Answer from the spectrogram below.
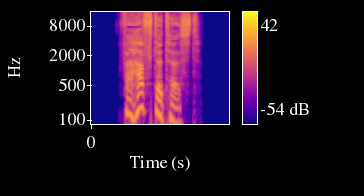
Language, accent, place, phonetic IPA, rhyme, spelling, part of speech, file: German, Germany, Berlin, [fɛɐ̯ˈhaftətəst], -aftətəst, verhaftetest, verb, De-verhaftetest.ogg
- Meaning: inflection of verhaften: 1. second-person singular preterite 2. second-person singular subjunctive II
